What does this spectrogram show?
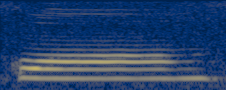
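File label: "gwong3", Cantonese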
